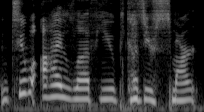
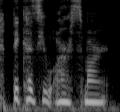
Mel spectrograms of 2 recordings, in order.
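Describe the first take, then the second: First: Softer rising question; dad asking. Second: Softer, lower falling statement; dad answering. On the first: Dad asking daughter at bedtime, soft question. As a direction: ask it gently, lifting the end. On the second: Dad offering daughter an answer, low soft fall. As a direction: let it sink low and quiet. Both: Retold or imitated. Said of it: "And then he goes on".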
